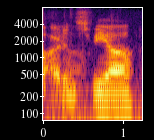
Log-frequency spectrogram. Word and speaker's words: Odin Sphere: Working on a review for Odin Sphere.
